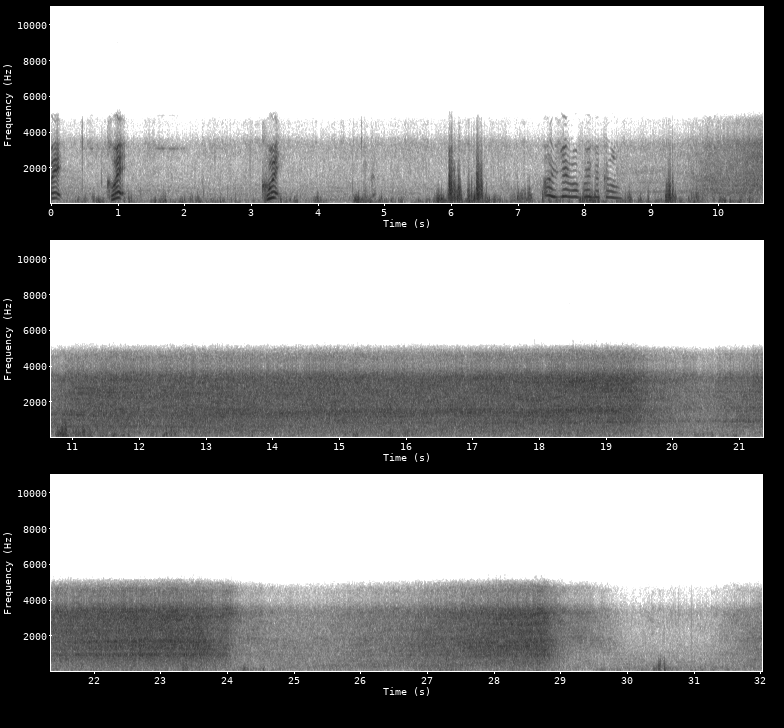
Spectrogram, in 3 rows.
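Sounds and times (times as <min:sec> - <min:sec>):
engine revving in snow: 0:09.2 - 0:29.8, 0:31.3 - 0:32.0.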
